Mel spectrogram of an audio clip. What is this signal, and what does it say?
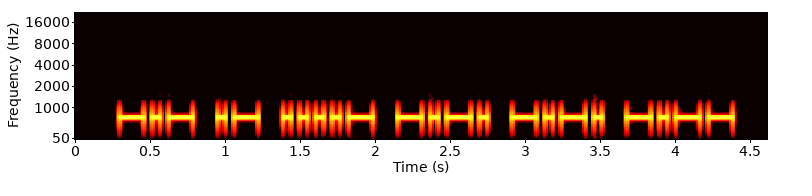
Morse code, heard as a keyed tone, about 24 wpm, 700 Hz. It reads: KA4CCY
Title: Speed Racing - USA 2x3 Call Signs 22wpm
